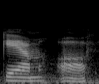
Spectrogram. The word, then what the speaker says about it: Gamow: A gamoff, pronounced gamoff, was invented by Igor Gamoff in the late 1980s and has saved a lot of climbers from dying of hape.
